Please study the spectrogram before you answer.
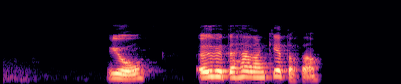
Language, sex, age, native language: Icelandic, female, 50-59, Icelandic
